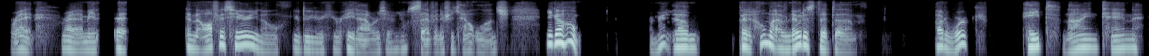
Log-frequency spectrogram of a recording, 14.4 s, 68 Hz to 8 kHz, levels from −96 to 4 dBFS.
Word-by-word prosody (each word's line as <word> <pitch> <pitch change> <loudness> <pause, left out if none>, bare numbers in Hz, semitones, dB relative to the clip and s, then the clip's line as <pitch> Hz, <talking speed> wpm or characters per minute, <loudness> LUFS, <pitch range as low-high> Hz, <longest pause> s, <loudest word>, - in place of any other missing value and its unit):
Right, - - -1 0.4
right. 125 -3 0
I 110 - -4
mean, 115 0 -3 0.2
at - - +2 0.7
in 140 -2 -2
the 125 - 0
office 145 +6 +3
here, 180 +2 +4
you 160 -6 +1
know, 100 -2 -11
you 130 -3 -8
do 120 0 -4
your 110 -1 -8
your 115 -2 -11
8 115 -6 -1
hours, 95 +3 -4
you 110 - -12
know, 125 +2 -14
7 - - +1
if - - -2
you - - -9
count - - -5
lunch, 85 -2 -2 0.5
you 200 - +5
go 220 0 +11
home. 220 +4 +5 0.9
Alright? 165 -6 -6
Um, 145 -1 +3 0.5
but 155 -1 +5
at - - -4
home, 200 0 +3
I've 130 -5 +1
noticed 165 +2 +5
that, 120 -3 +1
um, 95 0 -3 1.0
I'd 155 -1 +4
work, 145 - 0 0.6
8, 145 +1 +2
9, 140 +7 0
10, 135 +2 -2
130 Hz, 170 wpm, -25 LUFS, 115-150 Hz, 1.0 s, go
